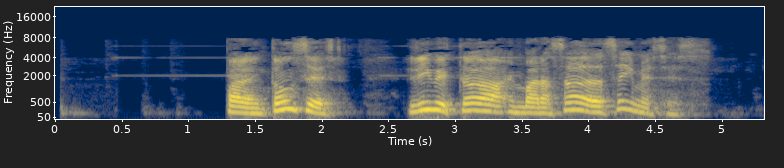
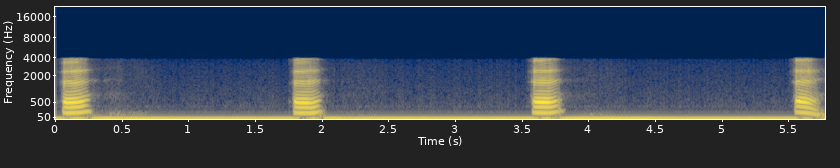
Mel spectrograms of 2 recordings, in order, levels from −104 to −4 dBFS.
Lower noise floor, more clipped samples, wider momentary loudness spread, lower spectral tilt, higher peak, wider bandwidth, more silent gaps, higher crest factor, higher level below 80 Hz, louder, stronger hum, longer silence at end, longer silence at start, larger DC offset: first, -65 dBFS vs -52 dBFS; neither; first, 16 LU vs 12 LU; second, -5.5 dB/octave vs -10 dB/octave; about the same, -2 dBFS vs 0 dBFS; first, 8.2 kHz vs 4 kHz; neither; about the same, 16 dB vs 18 dB; second, -58 dBFS vs -46 dBFS; about the same, -15 LUFS vs -15 LUFS; neither; first, 0.55 s vs 0 s; first, 1.3 s vs 0.05 s; second, under 0.1% vs 9%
